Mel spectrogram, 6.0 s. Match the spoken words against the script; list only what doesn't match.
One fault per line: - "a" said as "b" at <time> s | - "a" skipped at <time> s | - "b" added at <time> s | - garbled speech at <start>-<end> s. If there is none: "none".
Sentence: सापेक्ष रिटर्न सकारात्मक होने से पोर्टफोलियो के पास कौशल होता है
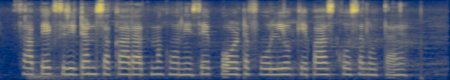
none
